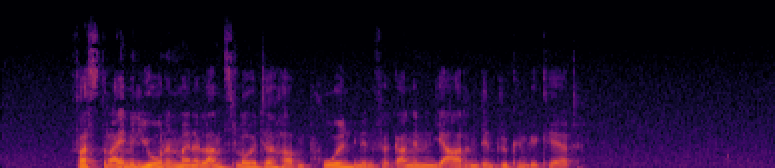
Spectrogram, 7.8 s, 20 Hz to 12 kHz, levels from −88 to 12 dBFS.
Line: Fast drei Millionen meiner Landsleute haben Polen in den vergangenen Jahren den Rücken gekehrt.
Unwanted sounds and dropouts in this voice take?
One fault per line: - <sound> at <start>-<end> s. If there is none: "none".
none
